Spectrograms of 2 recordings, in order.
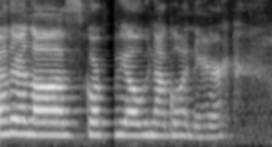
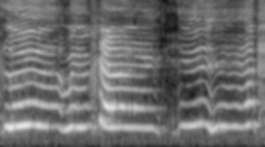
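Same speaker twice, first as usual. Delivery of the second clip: high-pitched fake crying; mock sensitive whimper; 7 semitones higher, much slower than usual. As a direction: whimper like an exaggerated crybaby. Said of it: "Cancers are sensitive".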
